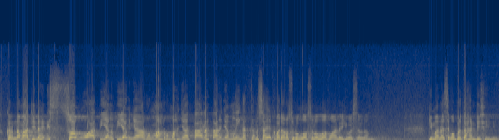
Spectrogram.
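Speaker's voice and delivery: grieving Bilal. Acted. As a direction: beg to leave, full of longing. Bilal pleads to leave Madinah.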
